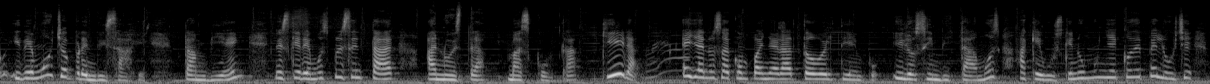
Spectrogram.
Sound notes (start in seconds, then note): 6.4 meow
